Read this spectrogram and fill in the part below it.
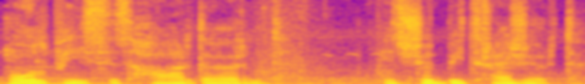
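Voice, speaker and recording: A woman's voice: a bass voice, steady tone, unhurried, noisy background. An actress playing a confident, pragmatic young female mercenary in a video game, speaking directly and tersely. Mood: calm. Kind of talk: video game cutscene acting.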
